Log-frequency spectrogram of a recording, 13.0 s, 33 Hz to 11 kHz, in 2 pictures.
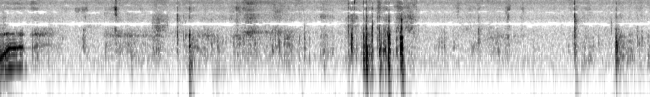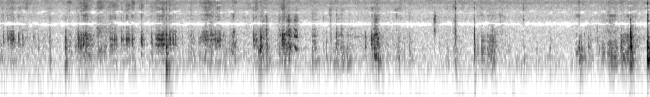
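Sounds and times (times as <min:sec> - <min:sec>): plastic connector rustling: 0:01.8 - 0:05.2.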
